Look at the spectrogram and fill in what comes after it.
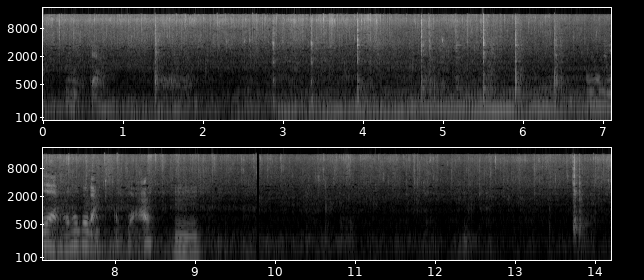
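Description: Batter with small freshwater shrimp frying in hot oil in a pan: a steady sizzle with scattered sharp crackles and pops. A low hum runs underneath and cuts off about nine seconds in, after which the sizzle goes on more quietly.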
